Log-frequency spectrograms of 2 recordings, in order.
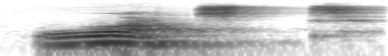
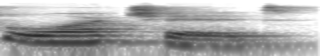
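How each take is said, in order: First: The ending is a plain t, one syllable. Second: An extra vowel before the ending makes two syllables. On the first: The speaker calls it right. "you never say the E sound" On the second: The speaker calls it wrong. "So not watch it"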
